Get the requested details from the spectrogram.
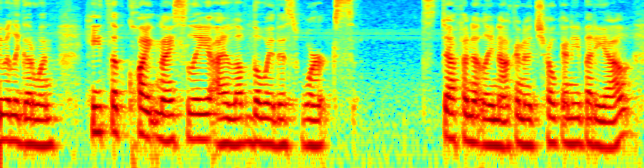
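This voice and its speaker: A woman in her thirties chatting enthusiastically to camera as she reviews fragrances in a small wood-paneled room. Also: on the low side. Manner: chatty and enthusiastic, many "really" and "um". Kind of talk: casual product review to camera.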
